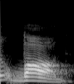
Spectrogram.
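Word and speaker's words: ضاد: সেখান থেকে একটি হরফ উচ্চারণ হবে। সেটি হচ্ছে দদ।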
